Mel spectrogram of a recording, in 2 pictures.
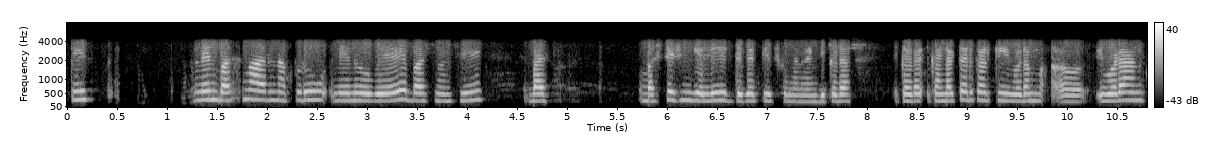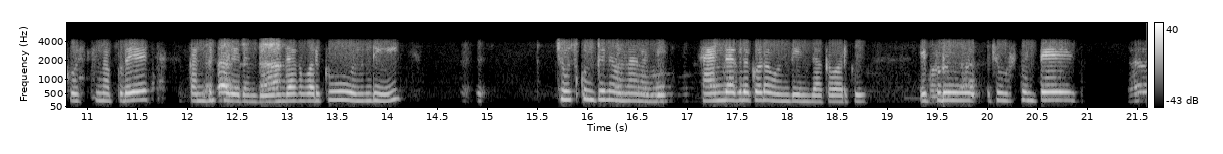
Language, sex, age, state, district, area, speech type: Telugu, female, 18-30, Telangana, Nalgonda, urban, conversation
